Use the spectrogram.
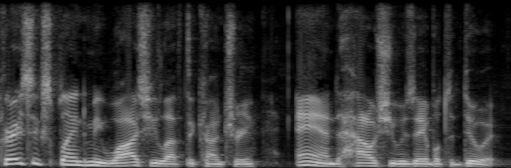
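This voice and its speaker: A man's voice: mid-range voice, very animated, brisk. A man narrating his vlog in a scripted voice-over, wry and sarcastic. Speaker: vlogger, host. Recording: voice-over with loud music behind.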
